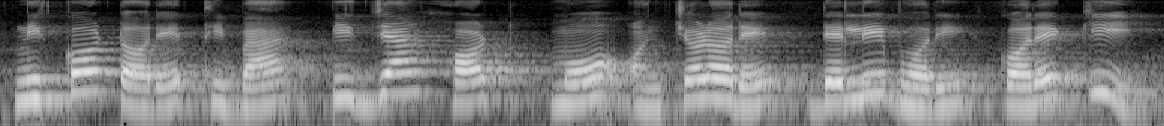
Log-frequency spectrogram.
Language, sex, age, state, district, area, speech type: Odia, female, 18-30, Odisha, Khordha, rural, read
